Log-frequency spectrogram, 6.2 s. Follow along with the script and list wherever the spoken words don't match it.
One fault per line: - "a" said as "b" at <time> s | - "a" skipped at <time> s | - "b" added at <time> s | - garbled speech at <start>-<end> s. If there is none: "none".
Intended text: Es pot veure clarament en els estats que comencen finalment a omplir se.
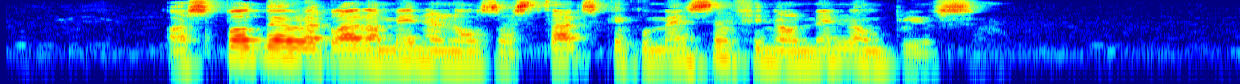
none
